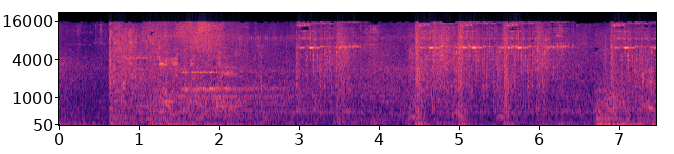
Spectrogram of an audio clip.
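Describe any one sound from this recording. Weapons clash and hit repeatedly.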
